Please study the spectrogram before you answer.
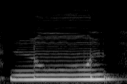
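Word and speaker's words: نون: হরফটির নাম হচ্ছে নুন এই হরফটিও জিহবার রাগা উপরের তালুর সাথে লেগে উচ্চারিত হয় নুন এই হরফটি উচ্চারণ করতে নাকের সাহায্য দরকার নাক ছাড়া নুন উচ্চারণ করা যায় না নুন নুন হরফটি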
